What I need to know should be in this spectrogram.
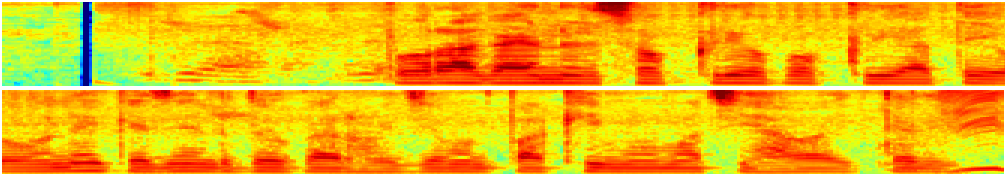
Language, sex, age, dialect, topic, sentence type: Bengali, male, 18-24, Western, agriculture, statement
